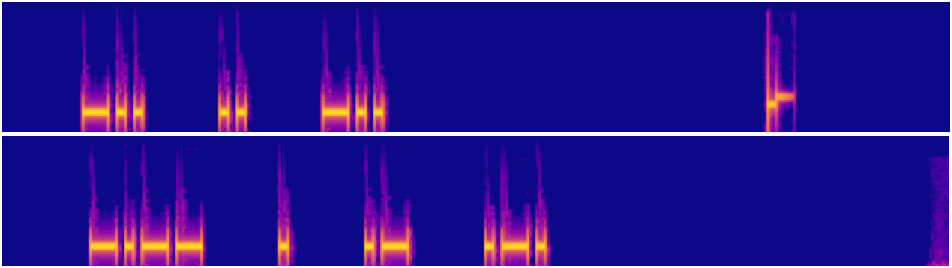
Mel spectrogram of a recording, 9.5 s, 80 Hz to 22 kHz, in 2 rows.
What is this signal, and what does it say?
Morse code, heard as a keyed tone, about 28 wpm, spaced as for 16 wpm, 700 Hz. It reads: DID YEAR
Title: 3x Character Spacing - Top 500 Words - 28wpm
